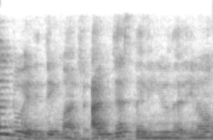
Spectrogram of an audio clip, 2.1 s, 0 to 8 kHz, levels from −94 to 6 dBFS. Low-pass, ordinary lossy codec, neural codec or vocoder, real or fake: 7.2 kHz; MP3, 64 kbps; none; real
